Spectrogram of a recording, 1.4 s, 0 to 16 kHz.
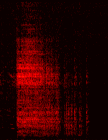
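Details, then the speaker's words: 3018 mini CNC with only one of two holding screws tightened: short harsh rasping buzz with no travel as the stepper motor stalls because the axis binds; loosening it lets the motor move. "hear that that's because that murder can't move now if I loosen that off it can now move so that's that's obviously a big issue here"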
